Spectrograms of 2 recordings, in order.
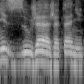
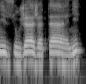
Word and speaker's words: الزجاجتان: زجاجتان Voilà, sauf que c'est une lettre shamsiya, donc tu diras هاتان الزجاجتان. Tu ne prononces pas le lam. هاتان الزجاجتان.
